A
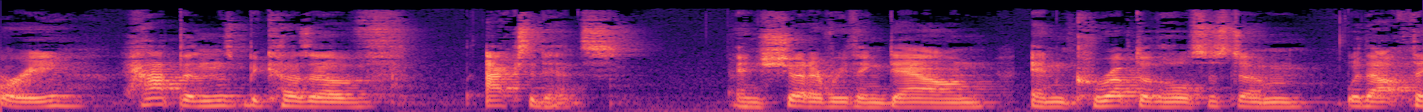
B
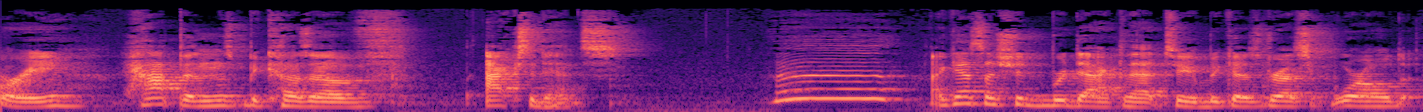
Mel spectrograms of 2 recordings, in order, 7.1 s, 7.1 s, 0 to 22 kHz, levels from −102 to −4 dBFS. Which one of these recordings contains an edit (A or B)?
A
